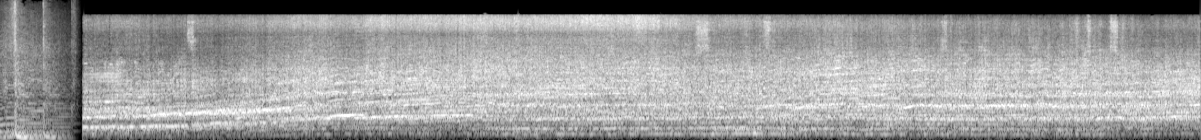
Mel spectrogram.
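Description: Many racing car engines roar loudly as they speed around a track, rising and falling in pitch.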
